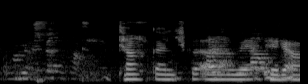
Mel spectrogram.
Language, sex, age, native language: Icelandic, female, 9, Icelandic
